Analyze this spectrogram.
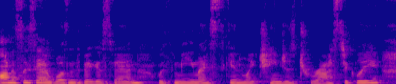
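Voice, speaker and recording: A woman's medium-pitched, monotone, flat delivery at a fairly quick pace. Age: 20s. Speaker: beauty vlogger. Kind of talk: tutorial. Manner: casual, filler-heavy.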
